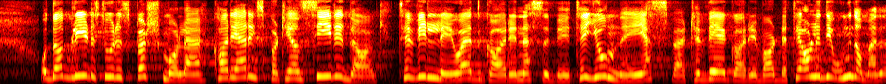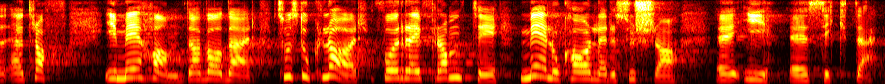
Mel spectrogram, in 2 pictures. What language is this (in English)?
Norwegian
